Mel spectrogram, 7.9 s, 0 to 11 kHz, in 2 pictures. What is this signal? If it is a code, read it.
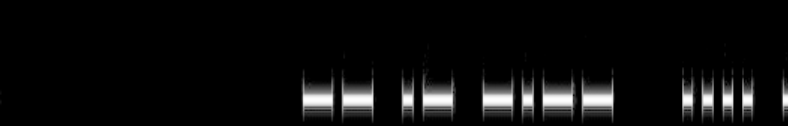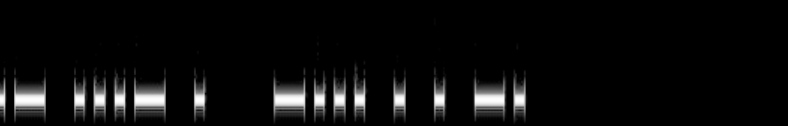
Morse code, heard as a keyed tone, about 24 wpm, 700 Hz. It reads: MAY HAVE BEEN
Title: Speed-Racing - Sets of 3 Words 20wpm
